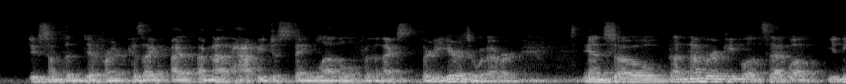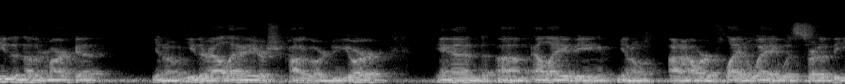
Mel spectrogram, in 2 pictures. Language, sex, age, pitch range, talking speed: English, male, 40-59, 90-105 Hz, 195 wpm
